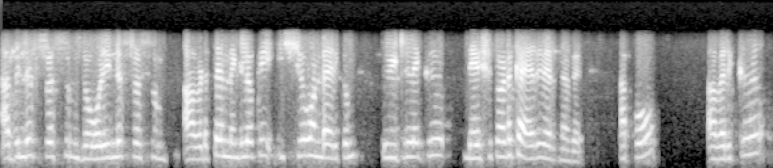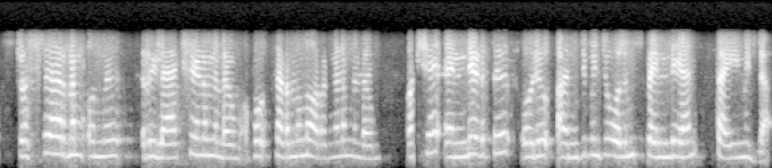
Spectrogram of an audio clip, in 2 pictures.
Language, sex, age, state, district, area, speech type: Malayalam, female, 18-30, Kerala, Kasaragod, rural, conversation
